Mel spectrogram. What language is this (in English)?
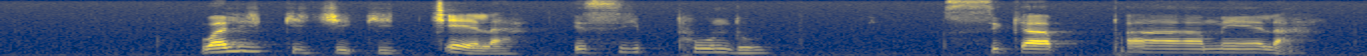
Zulu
